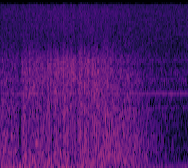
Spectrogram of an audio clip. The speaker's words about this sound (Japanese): その時、ものすごい爆発音とともに森の向こうで大きな火柱が上がった。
